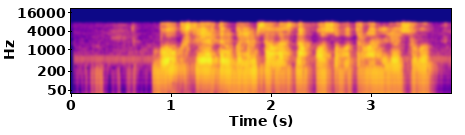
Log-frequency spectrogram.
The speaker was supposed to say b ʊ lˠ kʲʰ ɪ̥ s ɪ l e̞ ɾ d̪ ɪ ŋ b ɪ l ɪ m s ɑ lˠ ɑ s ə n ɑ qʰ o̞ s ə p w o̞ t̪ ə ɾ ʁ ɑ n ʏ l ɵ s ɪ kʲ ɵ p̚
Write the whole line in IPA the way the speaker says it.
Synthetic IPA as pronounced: b ʊ lˠ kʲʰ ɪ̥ s ɪ l e̞ ɾ d̪ ɪ ŋ b ɪ l ɪ m s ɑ lˠ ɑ s ə n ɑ qʰ o̞ s ə p w o̞ t̪ ə ɾ ʁ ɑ n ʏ l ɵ s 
